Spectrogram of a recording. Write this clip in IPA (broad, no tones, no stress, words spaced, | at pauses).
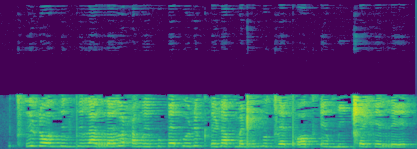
t͡sʼɨy̯ɳɔl n̪ɨvd̪ɨlarɐl oħɔvɘ pupɛfu ɳɨt̪ʰɘ ɳapmɐɖɨ n̪ud͡zɛpʼɔ t͡sʼeu̯ŋ͡mi ǁɛy̯xere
